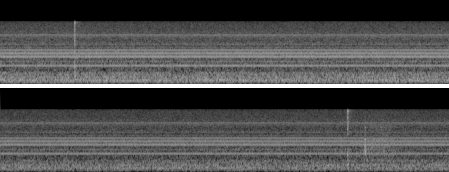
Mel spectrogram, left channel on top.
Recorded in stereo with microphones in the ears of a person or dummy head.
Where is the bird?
I don't hear a bird.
